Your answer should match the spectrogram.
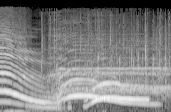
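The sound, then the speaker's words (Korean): An audience at MBC Radio's idol music show Idol Radio cheers loudly for the hosts for several seconds. Sustained high-pitched screams rise and slide over a steady wash of applause-like noise. “네, 여러분의 따뜻하고 힘찬 응원 감사드리고요.”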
